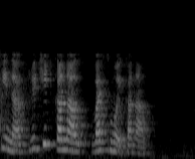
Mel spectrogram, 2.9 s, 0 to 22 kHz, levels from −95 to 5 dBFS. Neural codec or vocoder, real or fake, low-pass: none; real; 5.4 kHz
